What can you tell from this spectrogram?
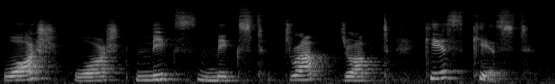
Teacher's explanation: Já no segundo caso, quando o verbo terminar em consoantes mudas, ou seja, unvoiced consonants, conforme os exemplos que nós vamos ter aí, então a terminação ED vai ter o som de T. E também não cria uma nova sílaba.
